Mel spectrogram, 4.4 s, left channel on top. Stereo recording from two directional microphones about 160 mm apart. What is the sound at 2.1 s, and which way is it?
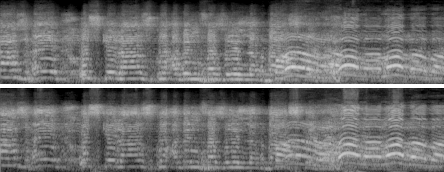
Speech, 35° right (ahead or behind).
